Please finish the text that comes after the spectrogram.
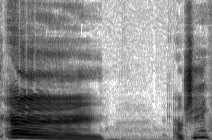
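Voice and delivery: excited greeting. Real, not acted. Player greets returning characters, excited drawn-out cheer. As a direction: draw it out in an excited hello.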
